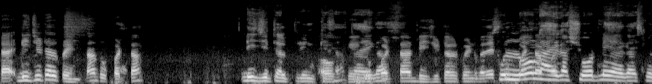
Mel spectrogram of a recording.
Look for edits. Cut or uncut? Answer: uncut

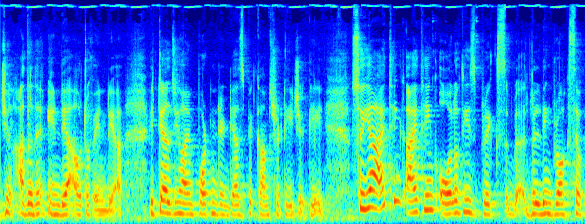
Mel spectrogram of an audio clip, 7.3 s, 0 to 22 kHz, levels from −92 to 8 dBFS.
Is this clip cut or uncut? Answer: uncut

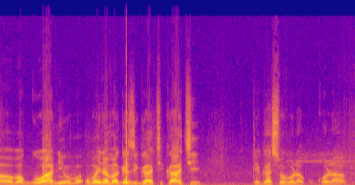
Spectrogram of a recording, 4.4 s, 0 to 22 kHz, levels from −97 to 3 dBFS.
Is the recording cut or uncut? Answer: cut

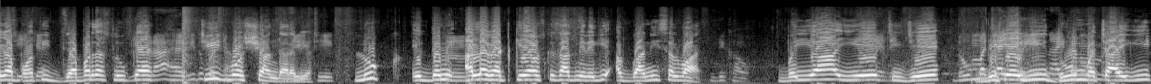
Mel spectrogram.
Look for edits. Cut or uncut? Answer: uncut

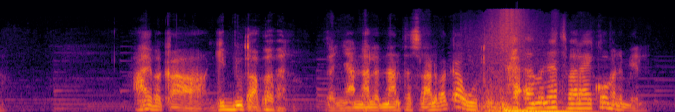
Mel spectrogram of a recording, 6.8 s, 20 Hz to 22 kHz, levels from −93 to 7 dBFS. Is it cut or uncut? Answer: cut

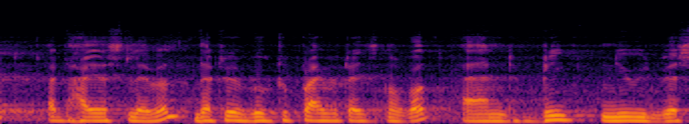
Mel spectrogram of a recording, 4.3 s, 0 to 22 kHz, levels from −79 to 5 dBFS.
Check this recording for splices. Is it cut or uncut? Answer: cut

